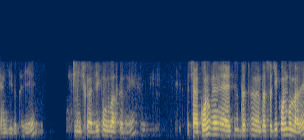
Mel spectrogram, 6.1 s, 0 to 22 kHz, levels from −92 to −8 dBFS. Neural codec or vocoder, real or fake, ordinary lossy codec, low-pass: vocoder, 22.05 kHz, 80 mel bands, WaveNeXt; fake; none; 3.6 kHz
